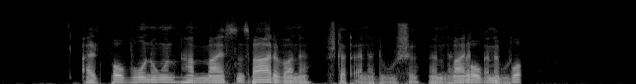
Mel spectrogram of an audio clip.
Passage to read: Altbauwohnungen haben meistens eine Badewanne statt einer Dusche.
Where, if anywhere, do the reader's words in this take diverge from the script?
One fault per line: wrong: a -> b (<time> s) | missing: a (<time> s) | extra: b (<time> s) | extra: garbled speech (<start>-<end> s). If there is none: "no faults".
missing: eine (2.5 s)
extra: garbled speech (4.3-5.2 s)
